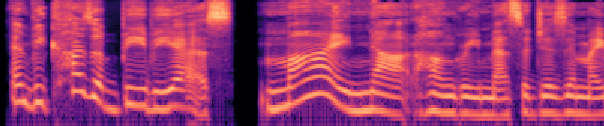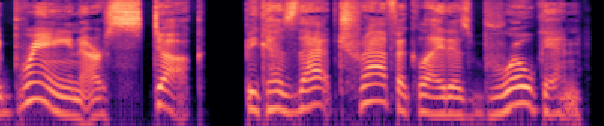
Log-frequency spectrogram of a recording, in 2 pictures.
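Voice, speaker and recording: A woman's voice: high-pitched, warm tone, dry recording, clean studio sound, voice pushed up. A woman voicing a young boy in a storybook, hungry and easily upset, speaking in an emotional, pleading way.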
